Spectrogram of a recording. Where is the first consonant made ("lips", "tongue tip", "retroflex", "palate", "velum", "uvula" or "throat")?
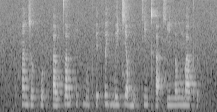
throat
